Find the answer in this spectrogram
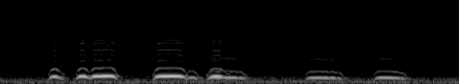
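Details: Great horned owls, a pair visiting their nest tree in the off-season before February egg laying, trade deep hoots in a duet: a rapid cluster of higher notes, then two spaced, lower, drawn-out hoots.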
